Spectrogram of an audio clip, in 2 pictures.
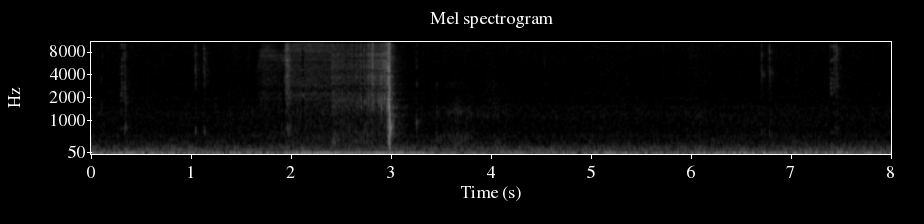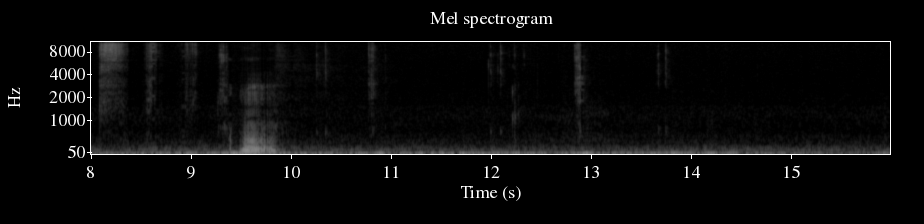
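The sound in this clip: Faint computer mouse clicks: one sharp click stands out among a few softer ticks, all over a low, steady background hum.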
